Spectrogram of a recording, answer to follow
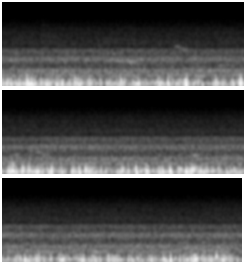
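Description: Steady low rumbling noise, flickering rapidly, of air buffeting the microphone.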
